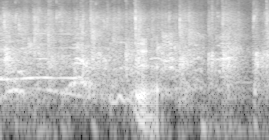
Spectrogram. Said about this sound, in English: Yeah, give him a clap for that.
